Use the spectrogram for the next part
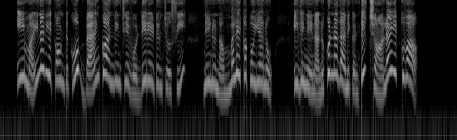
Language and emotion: Telugu, surprised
